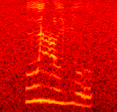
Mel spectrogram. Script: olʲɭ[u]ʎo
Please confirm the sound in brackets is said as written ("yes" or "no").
no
